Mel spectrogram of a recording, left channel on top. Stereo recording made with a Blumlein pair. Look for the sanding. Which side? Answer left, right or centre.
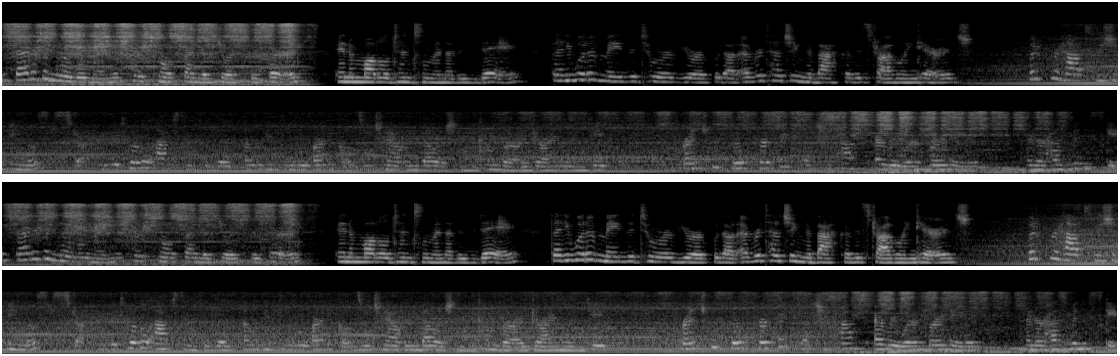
left.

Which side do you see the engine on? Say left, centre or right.
right.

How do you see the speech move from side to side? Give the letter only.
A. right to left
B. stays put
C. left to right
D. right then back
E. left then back
C.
